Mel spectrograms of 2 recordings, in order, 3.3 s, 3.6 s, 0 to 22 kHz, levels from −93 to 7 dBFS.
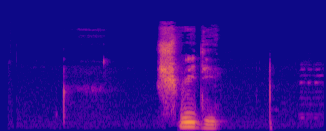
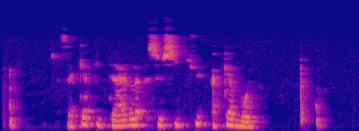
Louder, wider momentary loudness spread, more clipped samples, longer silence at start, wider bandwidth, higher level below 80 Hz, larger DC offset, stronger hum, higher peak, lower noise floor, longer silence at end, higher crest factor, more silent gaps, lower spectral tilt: about the same, -28 LUFS vs -29 LUFS; first, 20 LU vs 17 LU; neither; first, 1.6 s vs 0.1 s; first, 11.5 kHz vs 9.2 kHz; second, -80 dBFS vs -72 dBFS; neither; neither; about the same, -12 dBFS vs -12 dBFS; first, -76 dBFS vs -53 dBFS; first, 1.1 s vs 0.4 s; first, 24 dB vs 18 dB; neither; second, -3.5 dB/octave vs -5 dB/octave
